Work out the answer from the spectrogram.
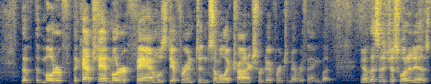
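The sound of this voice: Audible room echo surrounds a man speaking fairly quickly at a medium pitch, with a fairly bright tone and ordinary pitch variation.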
